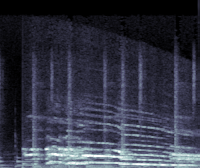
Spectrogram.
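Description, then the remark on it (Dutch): A rooster crows loudly, a strained, wavering cock-a-doodle-doo that stops suddenly after about two seconds as its neck is wrung. No one speaks. “Nou, haan de nek omgedraaid.”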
